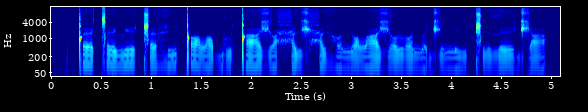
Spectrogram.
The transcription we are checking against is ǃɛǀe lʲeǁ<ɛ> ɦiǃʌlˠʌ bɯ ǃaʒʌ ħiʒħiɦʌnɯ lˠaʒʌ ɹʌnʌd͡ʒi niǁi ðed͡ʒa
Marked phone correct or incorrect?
correct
